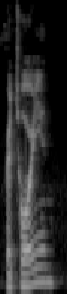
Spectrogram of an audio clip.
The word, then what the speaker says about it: Praetorian: Am I pronouncing that right? Is it Palatorian? – Praetorian? – Praetorian? – Yeah, I think.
